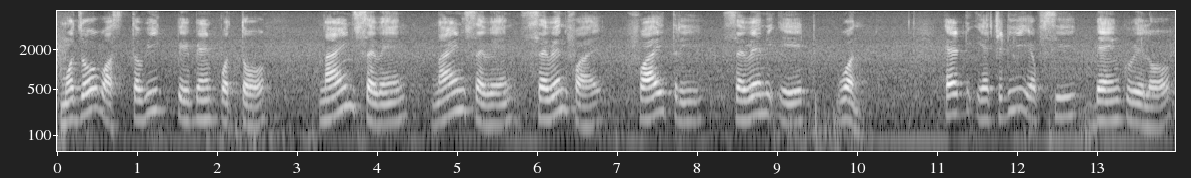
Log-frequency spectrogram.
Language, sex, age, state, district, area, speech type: Goan Konkani, male, 60+, Goa, Quepem, rural, read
